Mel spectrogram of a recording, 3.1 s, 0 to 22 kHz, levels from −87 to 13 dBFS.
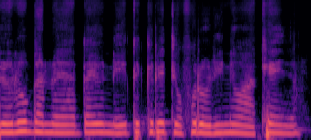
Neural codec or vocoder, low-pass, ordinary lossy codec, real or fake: codec, 44.1 kHz, 7.8 kbps, Pupu-Codec; none; none; fake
